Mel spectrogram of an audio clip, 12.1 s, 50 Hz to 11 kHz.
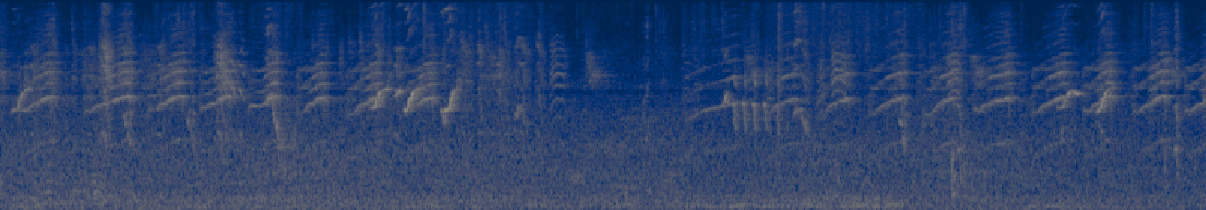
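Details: Feeding scene of a male Guinea turaco (Tauraco persa persa) with its roughly three-week-old young, 11 August 2019, Panasonic HDC-SD60: bursts of high, rising squeaky notes, a brief pause midway, then more thin whistles.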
